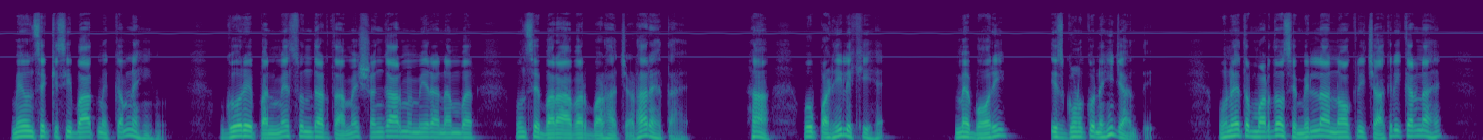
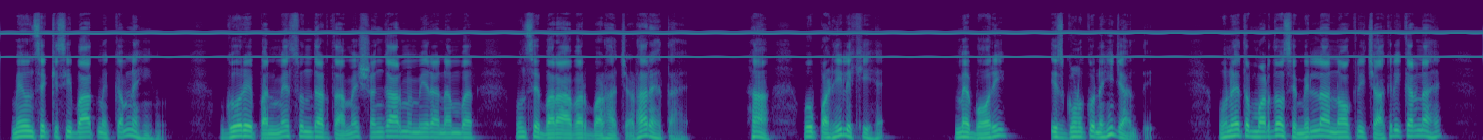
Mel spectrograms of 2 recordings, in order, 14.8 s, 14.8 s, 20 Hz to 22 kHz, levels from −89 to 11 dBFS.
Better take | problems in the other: first | high-pitched whine; loud; throughout; 8.5 kHz, 10 dB below the speech; faint in the first

